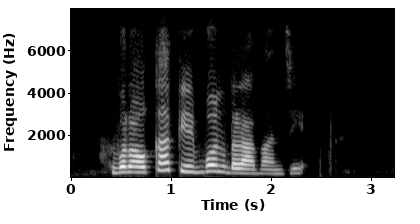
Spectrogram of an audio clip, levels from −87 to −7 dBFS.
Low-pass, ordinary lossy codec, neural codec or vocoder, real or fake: 7.2 kHz; Opus, 24 kbps; codec, 16 kHz, 1 kbps, X-Codec, HuBERT features, trained on LibriSpeech; fake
